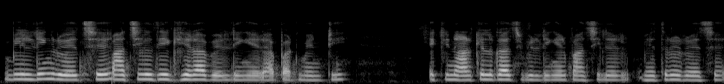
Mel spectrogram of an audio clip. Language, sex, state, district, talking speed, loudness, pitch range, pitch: Bengali, female, West Bengal, Jalpaiguri, 140 wpm, -24 LUFS, 205-230 Hz, 220 Hz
